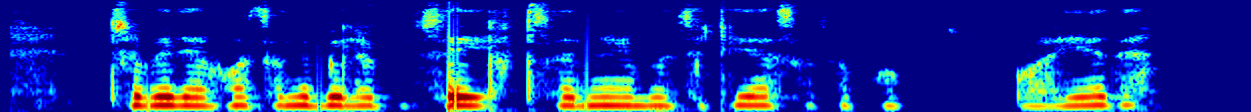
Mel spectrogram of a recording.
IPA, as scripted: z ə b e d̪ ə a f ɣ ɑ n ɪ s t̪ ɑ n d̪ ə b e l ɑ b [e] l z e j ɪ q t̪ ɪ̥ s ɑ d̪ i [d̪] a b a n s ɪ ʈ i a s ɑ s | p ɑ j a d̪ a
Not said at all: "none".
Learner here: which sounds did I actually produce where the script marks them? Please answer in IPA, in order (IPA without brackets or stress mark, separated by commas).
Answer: e, none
